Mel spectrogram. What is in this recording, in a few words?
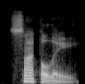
"supplely", American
